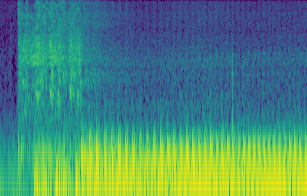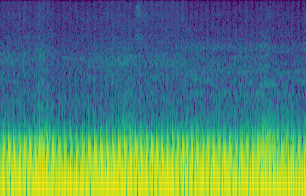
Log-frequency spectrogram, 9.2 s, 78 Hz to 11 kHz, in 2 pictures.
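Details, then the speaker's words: 2009 Aprilia Shiver SL750 V-twin idle hunting: after about a minute running, the lumpy idle jumps up and down with no error messages; apparently fixed by replacing both air pressure sensors in the filter airbox. "So this is what's happening with the idle. It's just jumping up and down. It seems to be happening about after a minute running."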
